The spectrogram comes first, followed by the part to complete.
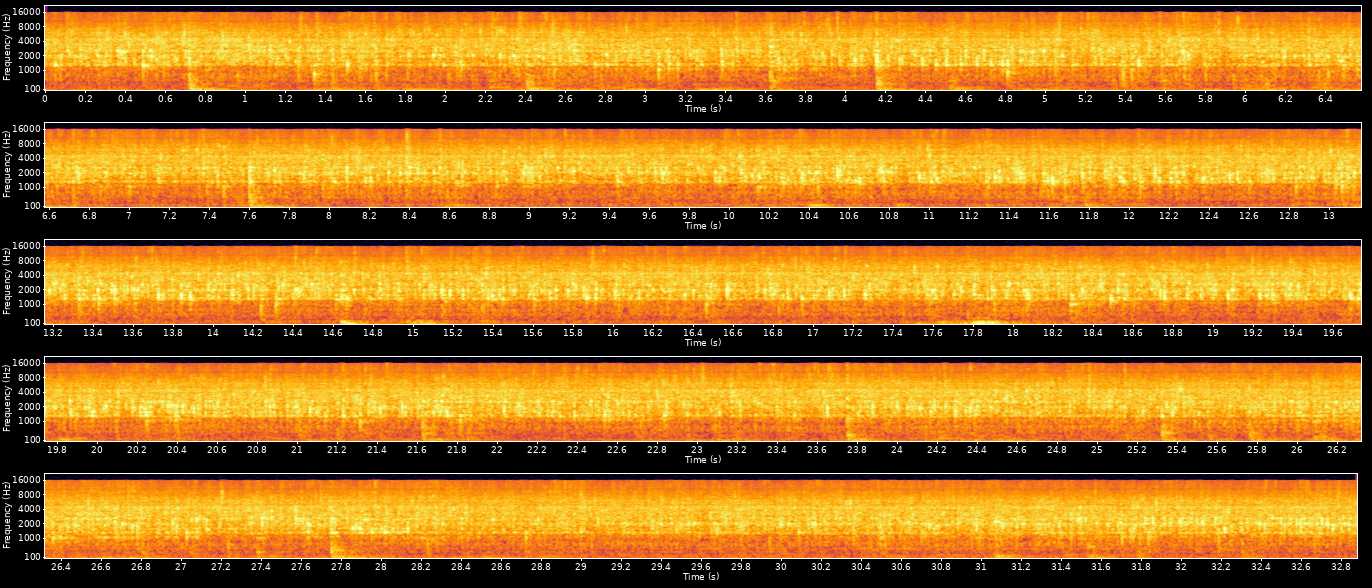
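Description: Battered salt cod (baccalà) deep-frying in a steel pot of hot oil: a steady, dense sizzle and crackle throughout, with a few soft thumps.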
